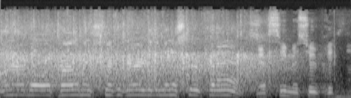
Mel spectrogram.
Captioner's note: some Applause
